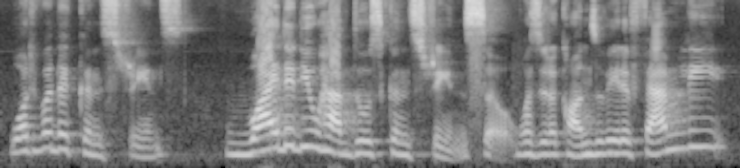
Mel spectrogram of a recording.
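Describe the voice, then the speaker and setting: A woman hosting an interview, asking gentle, encouraging follow-up questions. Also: mid-range voice, animated, normal speed. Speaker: interview host.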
